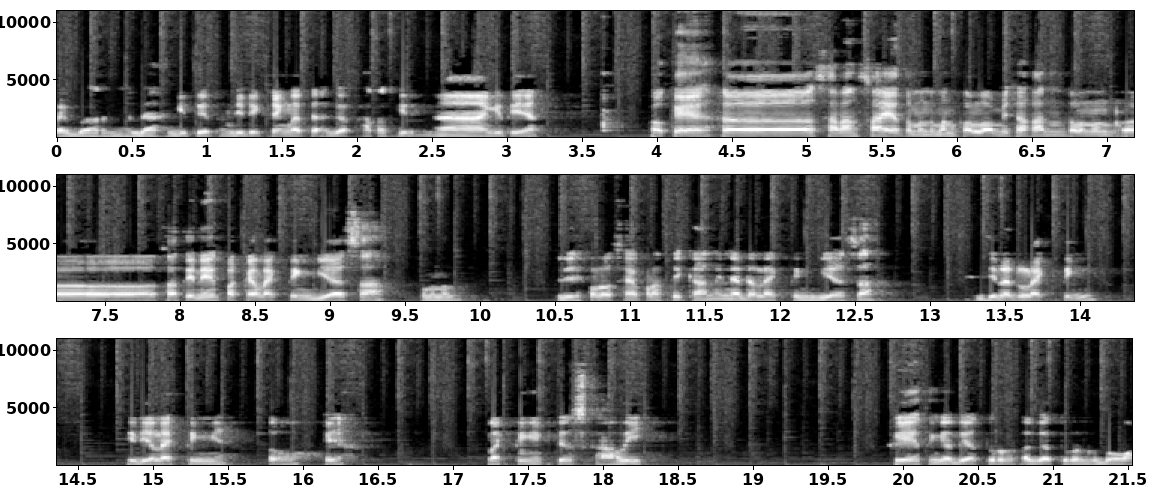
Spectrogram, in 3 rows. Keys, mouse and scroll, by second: 0.4-0.8 drag, 1.5-3.8 middle drag, 4.0 n, 5.7 scroll up 1, 7.3-10.5 shift+middle drag, 10.9 click, 11.6 scroll up 1, 11.7 scroll down 1, 13.7 click, 13.7 scroll down 6, 14.4 scroll down 1, 15.1 scroll down 1, 15.7 scroll up 1, 17.1-18.1 middle drag, 17.1 scroll up 3, 17.5 scroll down 3, 18.1 scroll down 1, 18.2-18.9 scroll up 1, 18.9 scroll down 1, 19.1-20.0 scroll down 1, 20.0-21.1 drag, 20.0 scroll down 1.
